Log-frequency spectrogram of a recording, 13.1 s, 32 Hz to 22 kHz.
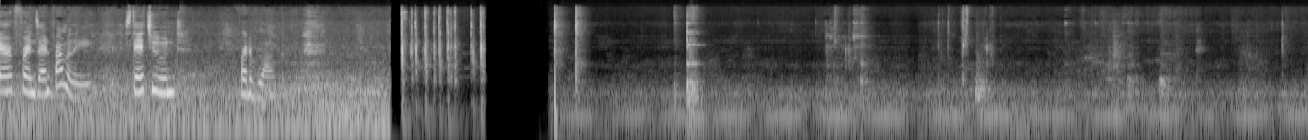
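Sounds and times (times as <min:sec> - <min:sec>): low steady hum: 0:05.6 - 0:13.0.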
